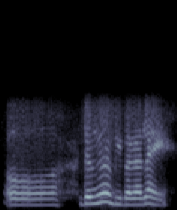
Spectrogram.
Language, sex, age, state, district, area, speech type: Bodo, female, 18-30, Assam, Udalguri, urban, conversation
